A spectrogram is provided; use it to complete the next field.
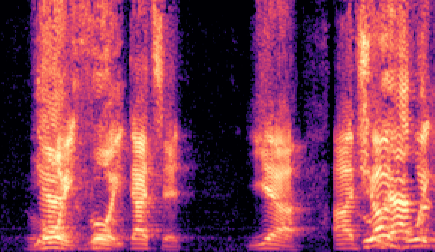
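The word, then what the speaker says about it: Voight: I want to plug in this one video here of John Vaught. Like I said, guys, bear with me. I'm terrible how to pronounce.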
